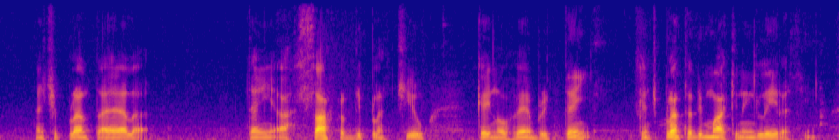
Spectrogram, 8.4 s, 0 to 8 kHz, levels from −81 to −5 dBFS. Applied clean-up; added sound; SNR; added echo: none; none; none; none.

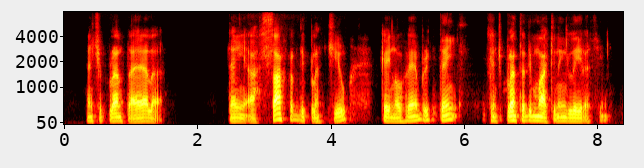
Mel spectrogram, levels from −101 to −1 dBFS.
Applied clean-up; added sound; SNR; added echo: neural mask model Resemble Enhance denoiser.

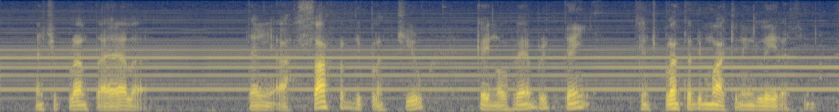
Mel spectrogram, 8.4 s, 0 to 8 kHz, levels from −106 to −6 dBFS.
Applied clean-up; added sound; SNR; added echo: none; Wind instrument, woodwind instrument; 10 dB; none.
